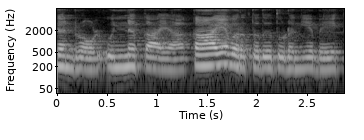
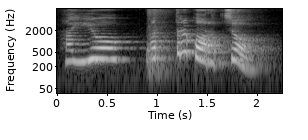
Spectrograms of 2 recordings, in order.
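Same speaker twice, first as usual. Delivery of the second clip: disbelief; 7 semitones higher, slower than usual. A narrator's reading. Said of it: "ജോസിന് വിശ്വാസമായില്ല".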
